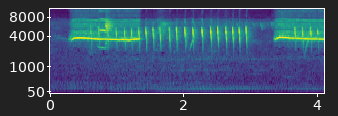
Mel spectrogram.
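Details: Bar-winged prinia in ngebren style: a short run of quick, sharp high notes between two stretches of a steady, pure high whistle, with a low hum throughout.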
